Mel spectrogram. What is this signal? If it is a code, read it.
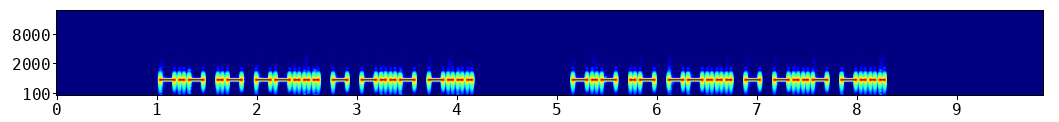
Morse code, heard as a keyed tone, about 25 wpm, 700 Hz. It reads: KA7TXB KA7TXB
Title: USA Call Signs - 6 Characters - Repeated 2x - 25wpm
